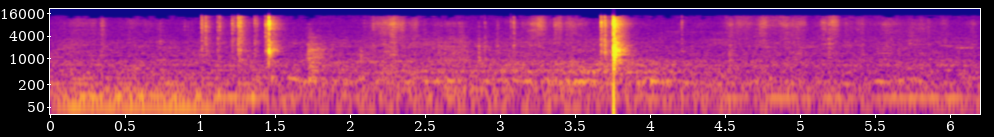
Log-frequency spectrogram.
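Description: Sharp clicks and ticks of a MOD-t 3D printer's removable print plate being handled and seated on the printer bed, with one louder snap a little before the four-second mark.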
